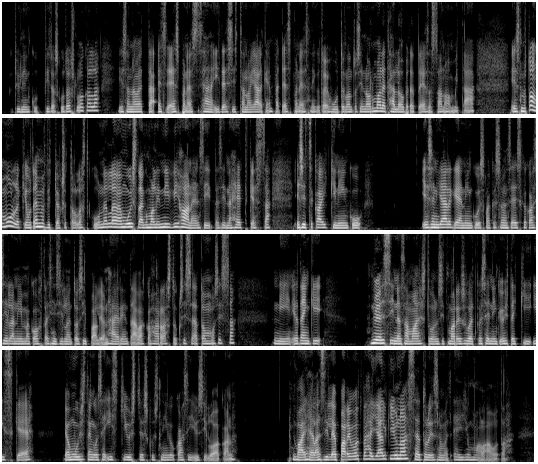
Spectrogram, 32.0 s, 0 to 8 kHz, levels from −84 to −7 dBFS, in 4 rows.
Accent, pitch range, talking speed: native, 175-215 Hz, 210 wpm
